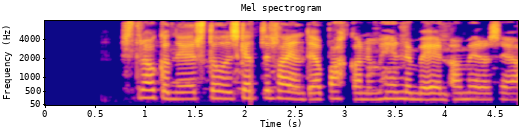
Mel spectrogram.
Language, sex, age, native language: Icelandic, female, 18-19, Icelandic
